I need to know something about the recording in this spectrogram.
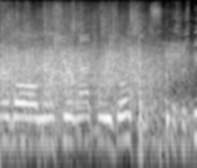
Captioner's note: some Applause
